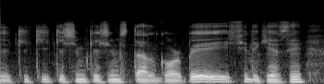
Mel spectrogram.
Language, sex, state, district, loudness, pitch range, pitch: Nagamese, male, Nagaland, Kohima, -15 LUFS, 100-120 Hz, 105 Hz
